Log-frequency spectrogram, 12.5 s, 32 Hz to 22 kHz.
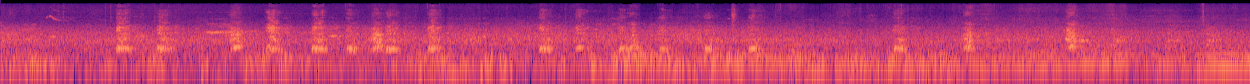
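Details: A Shetland Sheepdog called Lex barks excitedly through an agility jumping run on 12.10.14. Bursts of quick, clipped barks fill the first nine seconds, then a low droning hum takes over amid steady background noise.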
